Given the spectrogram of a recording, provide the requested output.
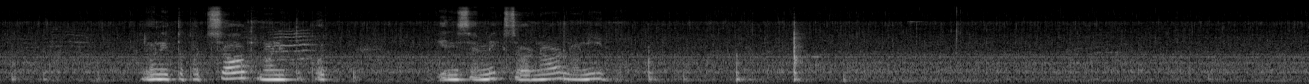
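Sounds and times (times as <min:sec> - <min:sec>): wooden spoon knocking pan: 0:00.0 - 0:08.7
food sizzling in sauce: 0:00.0 - 0:13.0.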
